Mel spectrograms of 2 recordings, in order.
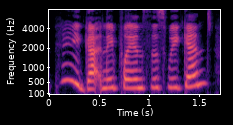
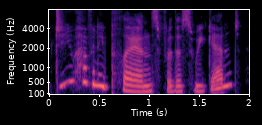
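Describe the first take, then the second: First: It is said in a relaxed, casual tone. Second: It is said in a serious, formal tone.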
